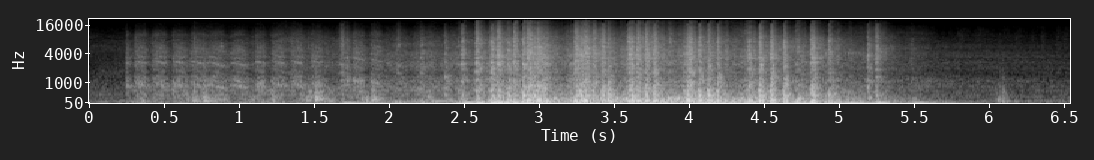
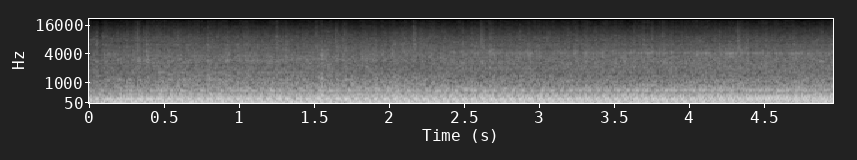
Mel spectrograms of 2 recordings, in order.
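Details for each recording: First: Dodge Adventurer 4x4 that hadn't run in 10 years: starter churns steadily about four beats a second, catching briefly then fading twice; cranks but starves for fuel, found bone dry, fuel pump bypass considered. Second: Dodge Adventurer 4x4 revived after sitting about 10 years, running from a temporary fuel tank on a weak battery: engine settles into a steady, low idle with a consistent beat and no knocks; slight exhaust manifold leak noted, otherwise normal idle.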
